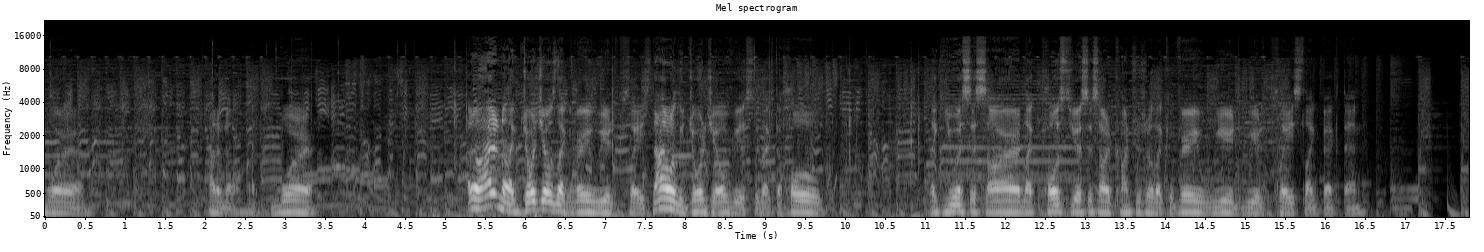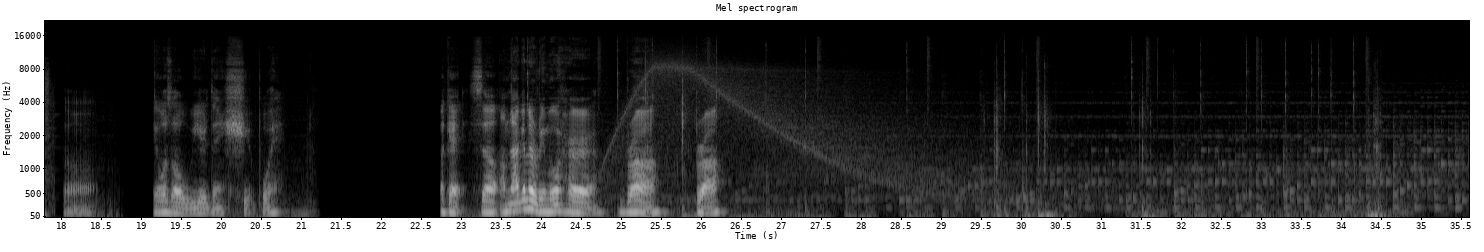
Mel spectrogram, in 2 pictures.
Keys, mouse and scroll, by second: 2.8-6.9 right drag, 5.3 KP_5, 5.4 KP_3, 7.1 g, 8.9-10.8 right drag, 9.8 alt+o, 10.8 g, 19.0-20.7 drag, 19.2-20.7 middle drag, 25.8 a, 28.5-31.3 right drag, 30.2 g, 31.5 a, 32.8-34.0 right drag, 34.3 g.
